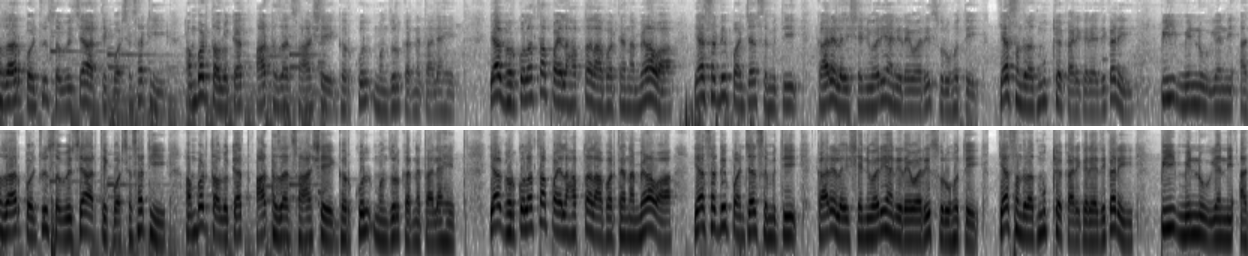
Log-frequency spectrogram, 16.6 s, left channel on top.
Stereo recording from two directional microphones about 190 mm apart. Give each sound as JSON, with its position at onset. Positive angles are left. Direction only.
{"t": 0.0, "sound": "a man's voice", "side_deg": -50}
